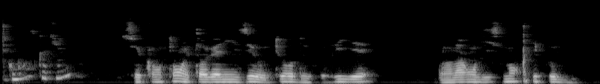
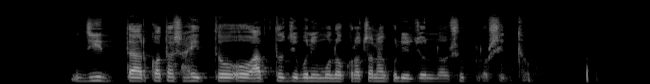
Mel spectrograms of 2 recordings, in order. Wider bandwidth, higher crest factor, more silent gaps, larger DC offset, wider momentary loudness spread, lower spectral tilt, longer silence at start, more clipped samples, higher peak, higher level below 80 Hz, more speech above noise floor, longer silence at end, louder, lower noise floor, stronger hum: second, 7.6 kHz vs 11.5 kHz; about the same, 18 dB vs 22 dB; neither; neither; second, 11 LU vs 20 LU; first, -8.5 dB/octave vs -2.5 dB/octave; second, 0.05 s vs 0.7 s; neither; first, -4 dBFS vs -12 dBFS; first, -56 dBFS vs -90 dBFS; about the same, 47 dB vs 45 dB; second, 0.25 s vs 1.2 s; first, -23 LUFS vs -33 LUFS; second, -68 dBFS vs -78 dBFS; neither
